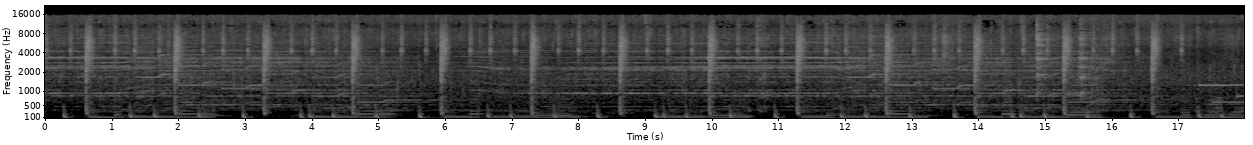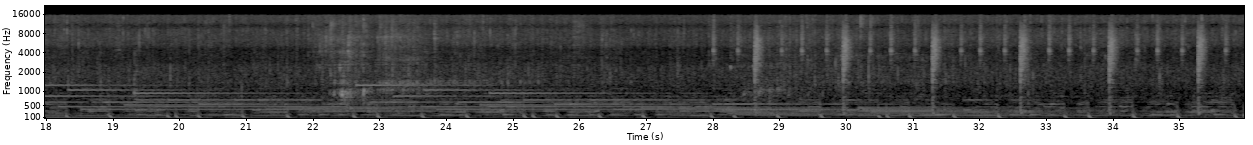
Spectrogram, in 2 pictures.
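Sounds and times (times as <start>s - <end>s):
light rain drips and taps: 0.0s - 35.9s
tea pouring into a cup in a kitchen: 18.6s - 29.8s.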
